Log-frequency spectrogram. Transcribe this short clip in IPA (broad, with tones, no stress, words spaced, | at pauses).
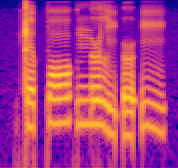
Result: ʈɛ˧pːɔ˦ | nːə˞˦li˨ ʔə˞˨ ʔi˦˨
